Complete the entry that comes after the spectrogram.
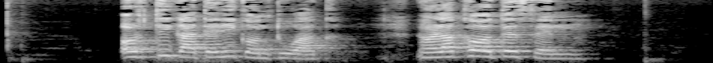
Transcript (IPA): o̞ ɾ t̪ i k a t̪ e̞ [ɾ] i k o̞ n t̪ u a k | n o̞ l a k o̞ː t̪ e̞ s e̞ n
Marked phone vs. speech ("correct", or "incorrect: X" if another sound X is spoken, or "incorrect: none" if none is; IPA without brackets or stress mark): correct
